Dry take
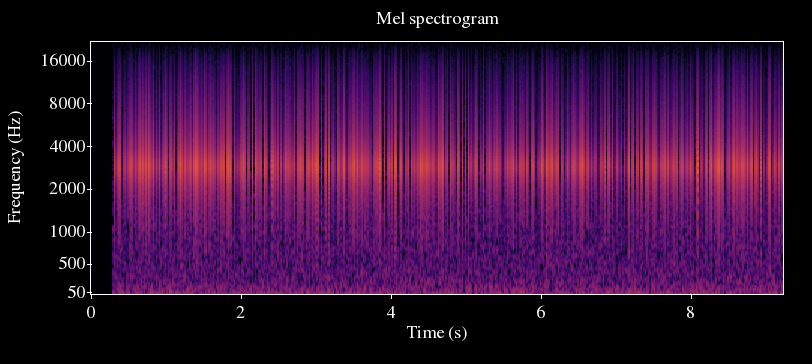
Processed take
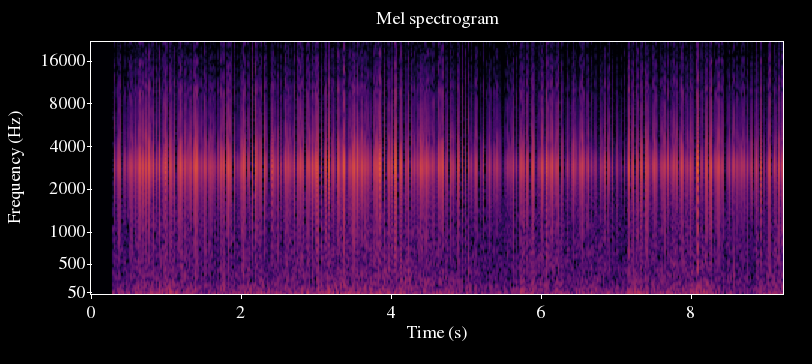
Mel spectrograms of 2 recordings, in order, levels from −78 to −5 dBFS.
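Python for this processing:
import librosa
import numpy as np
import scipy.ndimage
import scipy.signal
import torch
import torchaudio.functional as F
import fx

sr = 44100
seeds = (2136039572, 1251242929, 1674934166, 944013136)

p1 = fx.sample_hold(x, sr, seeds[0], rate_hz=7100.0, jitter_pct=20)
p2 = x + (p1 * 10.0 ** (-8.5 / 20.0))
y = fx.tremolo_random(p2, sr, seeds[1], hz=3.5, depth_pct=55)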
